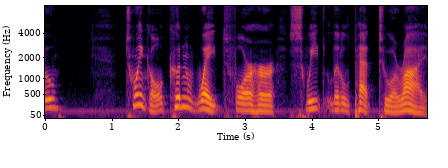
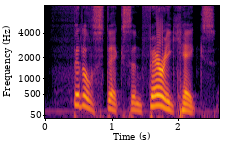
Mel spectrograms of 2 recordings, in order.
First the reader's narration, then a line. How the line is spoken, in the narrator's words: exclaimed Twinkle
